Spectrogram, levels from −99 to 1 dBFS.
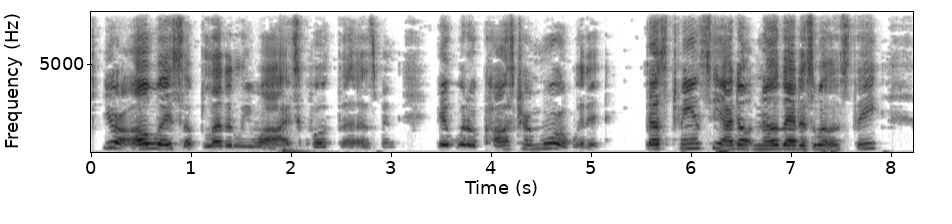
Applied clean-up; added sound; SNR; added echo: none; Slam; 19 dB; none.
